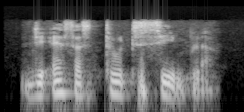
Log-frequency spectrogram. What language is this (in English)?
Esperanto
